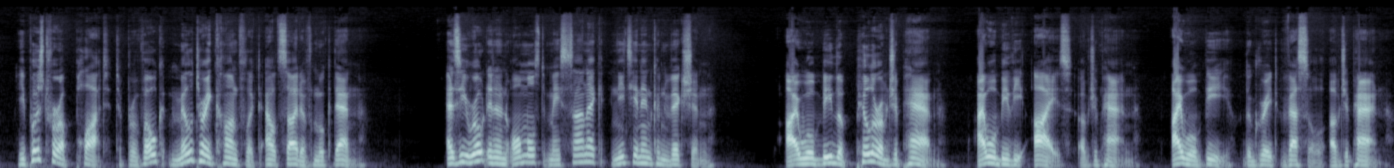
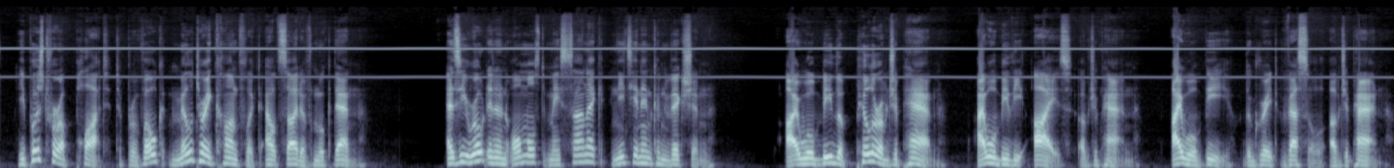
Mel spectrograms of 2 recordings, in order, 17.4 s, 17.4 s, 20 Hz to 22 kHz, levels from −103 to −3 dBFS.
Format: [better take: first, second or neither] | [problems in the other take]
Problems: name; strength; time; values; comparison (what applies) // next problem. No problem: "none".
first | high-pitched whine; noticeable; throughout; 6.5 kHz, 15 dB below the speech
